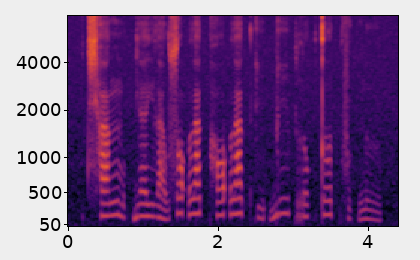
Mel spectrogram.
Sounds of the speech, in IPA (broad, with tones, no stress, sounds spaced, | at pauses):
t͡ɕʰ a˦˥ ŋ m o˨˩ k̚ j ɛː˧ j l a˩˦ w s ɔ˥˩ ʔ l a˥˩ t̚ h ɔ˦˥ ʔ l a˥˩ t̚ k i˨˩ ʔ b iː˥˩ p r o˦˥ k̚ t ɤː˥˩ t̚ f ɯ˨˩ k̚ n ɯː˨˩ p̚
